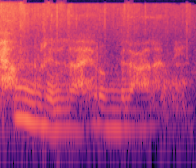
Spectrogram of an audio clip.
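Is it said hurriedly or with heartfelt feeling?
heartfelt. It is said slowly, with heartfelt feeling.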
